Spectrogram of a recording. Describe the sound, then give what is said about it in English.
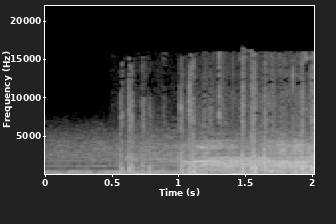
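A horse neighs loudly over the steady clip-clop of hooves, the whinny rising and fluttering while the hoofbeats keep a brisk rhythm. No one speaks. “Hold your horses and pull your carriage to the side of the road.”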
